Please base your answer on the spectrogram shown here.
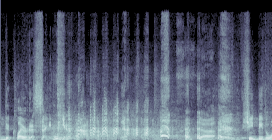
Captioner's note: audience laughing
